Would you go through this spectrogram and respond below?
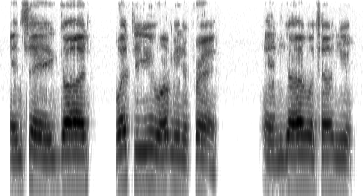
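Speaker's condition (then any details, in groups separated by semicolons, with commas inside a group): Parkinson's disease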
